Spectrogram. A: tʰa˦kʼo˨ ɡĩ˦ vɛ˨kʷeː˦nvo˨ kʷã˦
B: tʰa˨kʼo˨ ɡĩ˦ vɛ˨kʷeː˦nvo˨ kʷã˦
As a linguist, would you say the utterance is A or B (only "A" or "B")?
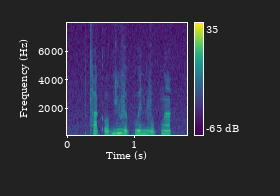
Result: B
